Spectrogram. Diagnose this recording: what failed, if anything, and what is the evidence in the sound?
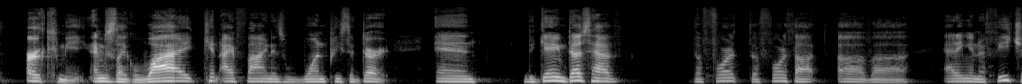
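A microphone overload hits between 1.69 and 1.73 s, at the converter stage. The loudest peak there turns briefly harsh and crackly, with its top flattened. It exceeds full scale by about 1 dB, and only a small fraction of samples are cut. The likely cause is input gain set too high before the analogue-to-digital converter, so the waveform crests simply run out of headroom and clip.

The microphone volume is stepped down twice, in the call-processing stage. At 1.74 s the speech and background both drop by about 6 dB at once, right after the distorted peak. At 6.0 s a second, smaller drop of about 3 dB follows. The likely cause is the call software's automatic gain control finding the microphone too loud or clipping and cutting the device input level in discrete steps.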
